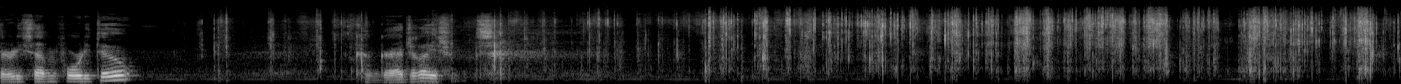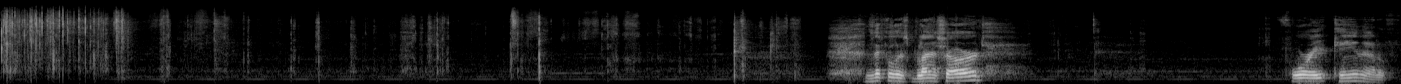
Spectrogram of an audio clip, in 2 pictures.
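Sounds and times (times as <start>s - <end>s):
plastic wrapping crinkling and tearing: 2.0s - 3.7s, 4.8s - 21.2s.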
